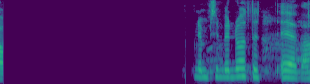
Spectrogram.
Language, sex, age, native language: Icelandic, female, 12, Icelandic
